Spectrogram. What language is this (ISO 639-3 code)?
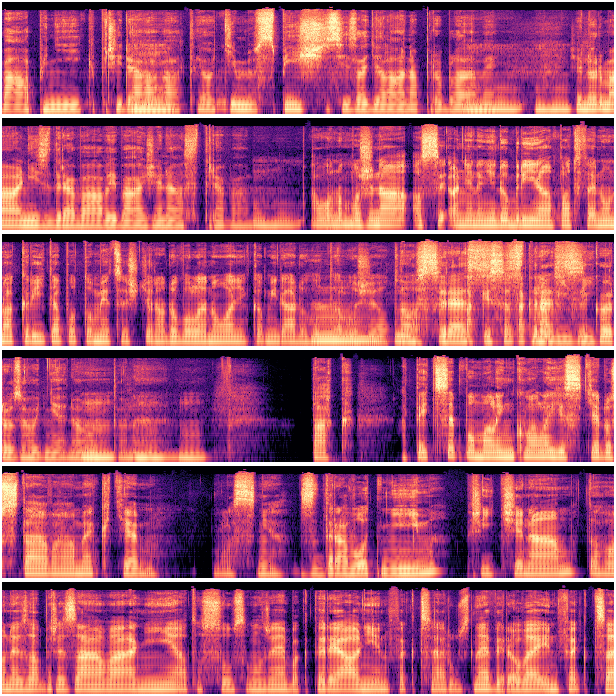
ces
